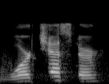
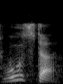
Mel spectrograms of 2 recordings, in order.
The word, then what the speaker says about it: Worcester: up here Providence and it's spelled War Chester but is woosta woosta right yeah province of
